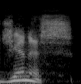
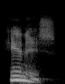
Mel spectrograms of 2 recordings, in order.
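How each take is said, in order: First: The name begins with a J sound. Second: The name begins with an H sound. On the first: Other people might say it this way. "others might call her" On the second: This follows Spanish spelling rules. "the pronunciation using the, the orthography from Spain"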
